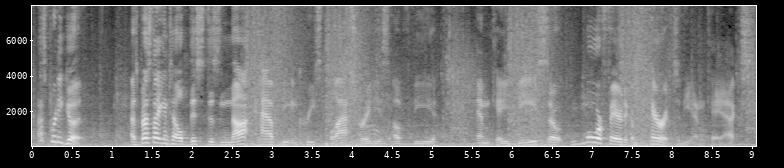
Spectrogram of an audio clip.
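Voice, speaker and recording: Speaking over music, this gaming channel host uses a medium-pitched, sing-song voice at a moderate pace. He chats conversationally about a game update, offering personal takes and poking a bit of fun at himself.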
